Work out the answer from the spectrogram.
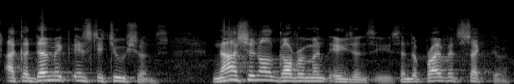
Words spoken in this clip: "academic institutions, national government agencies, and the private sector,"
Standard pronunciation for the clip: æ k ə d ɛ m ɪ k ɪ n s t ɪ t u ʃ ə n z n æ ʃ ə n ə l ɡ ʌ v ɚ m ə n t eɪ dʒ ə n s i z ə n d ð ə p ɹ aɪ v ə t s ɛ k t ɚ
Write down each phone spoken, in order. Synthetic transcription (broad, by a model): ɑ k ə d ɛ m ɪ k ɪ n s t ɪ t u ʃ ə n s n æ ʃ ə n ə l ɡ ʌ v ɚ m ə n t eɪ dʒ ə n s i s ə n d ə p ɹ aɪ v ə t s ɛ k t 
